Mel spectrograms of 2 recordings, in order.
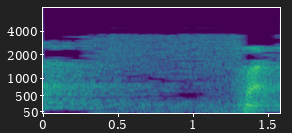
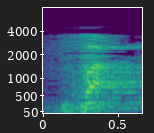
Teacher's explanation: gigi seri ditancapkan ke batnusyafah bagian perut bibir atau bibir bagian dalam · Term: makhrajnya Fa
